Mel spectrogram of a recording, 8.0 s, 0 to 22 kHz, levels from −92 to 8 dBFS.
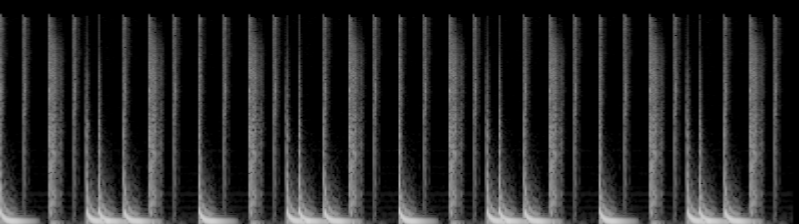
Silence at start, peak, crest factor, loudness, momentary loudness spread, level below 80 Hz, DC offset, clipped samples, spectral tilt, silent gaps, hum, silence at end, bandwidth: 0 s; -6 dBFS; 12 dB; -20 LUFS; 13 LU; -20 dBFS; under 0.1%; under 0.1%; -6 dB/octave; none; none; 0.25 s; 17 kHz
